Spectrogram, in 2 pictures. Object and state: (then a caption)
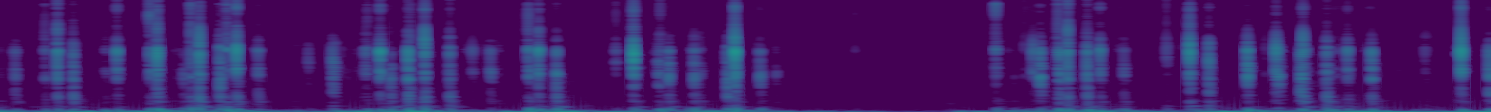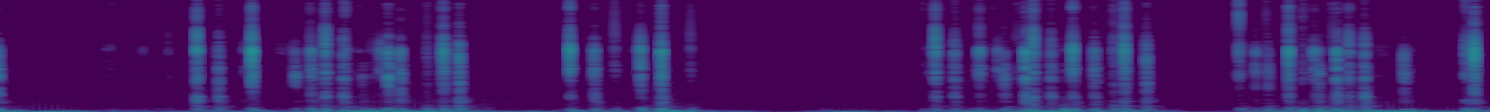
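Acrylic mechanical keyboard being typed on. Fingertips and long nails type on a transparent clear acrylic mechanical keyboard resting on a fluffy rug. Bursts of quick, bright clacking keystrokes with a soft low thud beneath them are separated by short silent pauses. Each click is crisp and dies away almost instantly.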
